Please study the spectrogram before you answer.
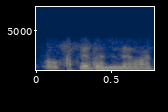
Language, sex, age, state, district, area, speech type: Hindi, male, 30-45, Madhya Pradesh, Harda, urban, conversation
